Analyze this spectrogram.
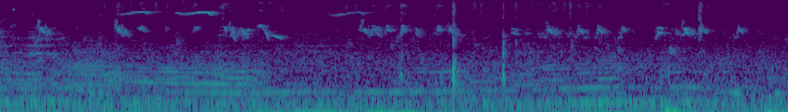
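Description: Small birds chirping, a run of short quick chirps with a high whistled note about a second and a half in. A single sharp click about four and a half seconds in.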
